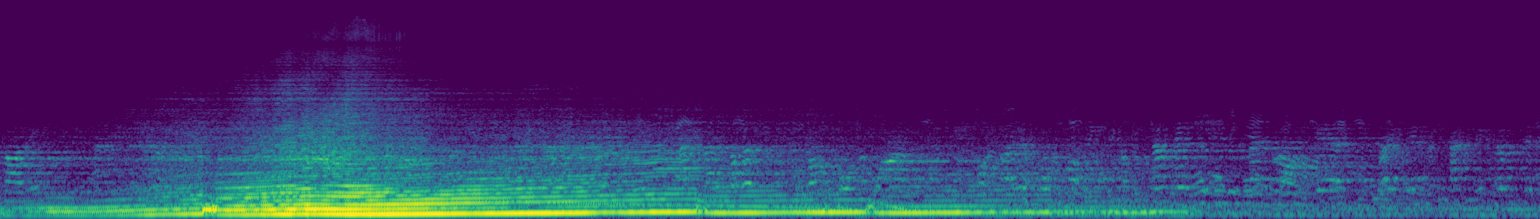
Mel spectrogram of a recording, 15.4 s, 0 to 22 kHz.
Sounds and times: superbikes 0.5 - 12.0

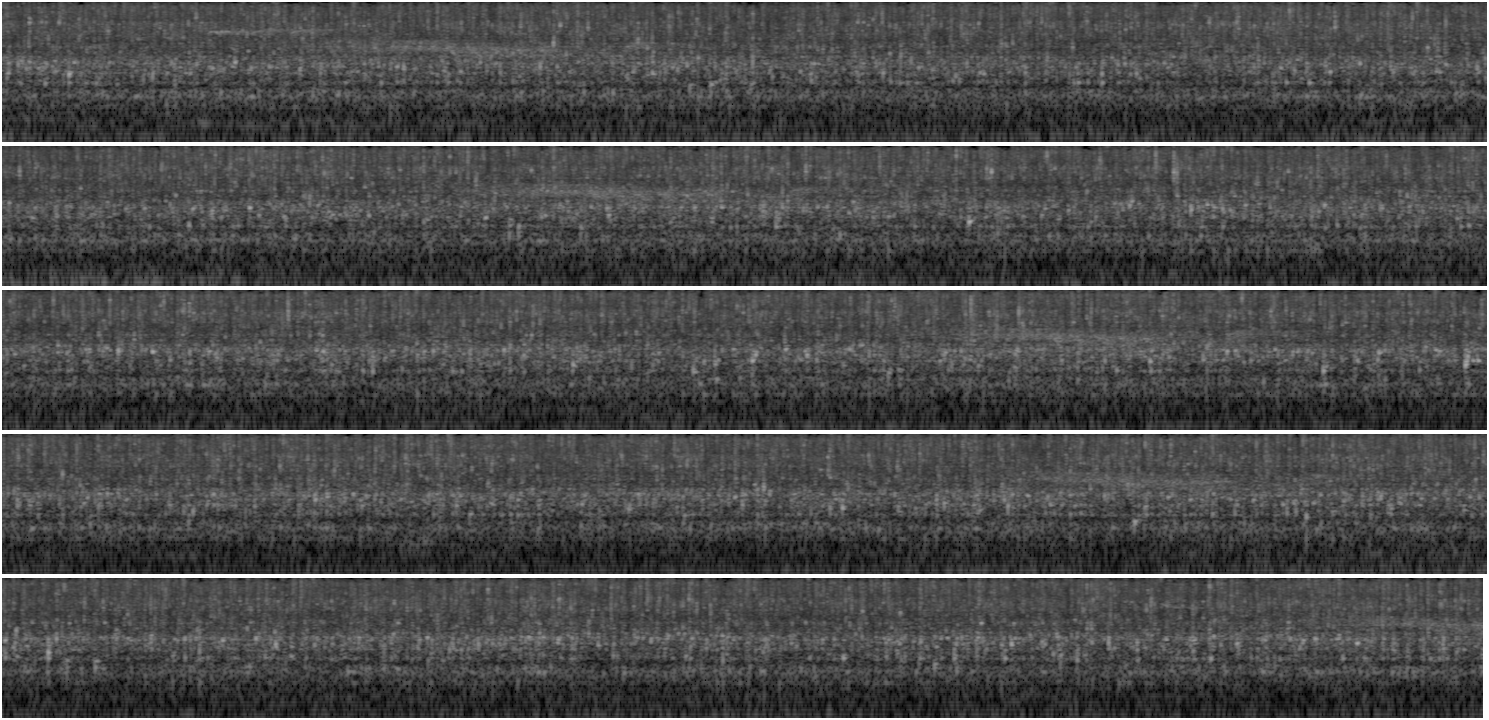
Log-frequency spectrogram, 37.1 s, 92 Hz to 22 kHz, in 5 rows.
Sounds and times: birds 0.0 - 12.3
small stream 0.0 - 37.1

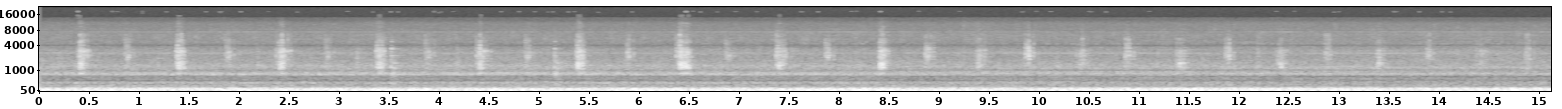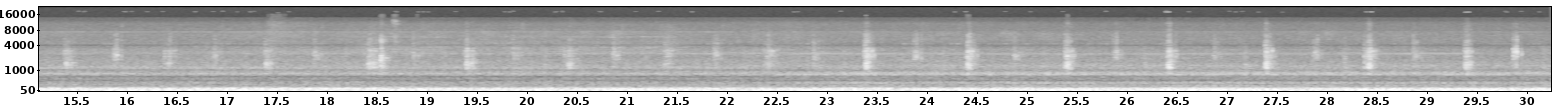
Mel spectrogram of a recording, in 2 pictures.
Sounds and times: Clock 0.0 - 30.2

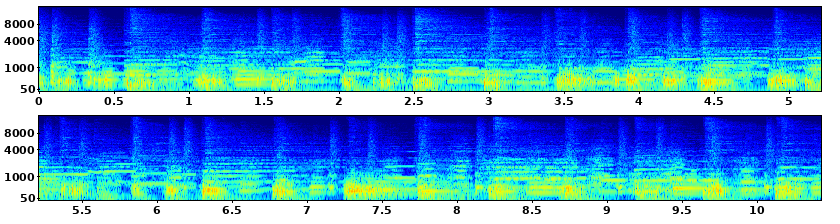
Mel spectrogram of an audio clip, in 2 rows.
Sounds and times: fanfare in playing in the street 0.0 - 10.4

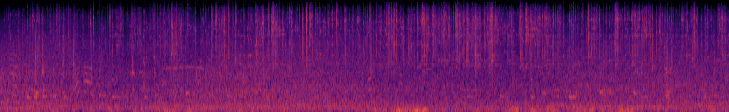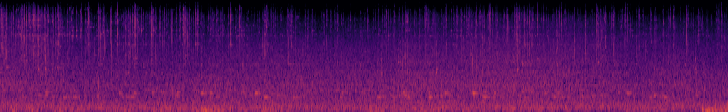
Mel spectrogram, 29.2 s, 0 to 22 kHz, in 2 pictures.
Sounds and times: wooden and shell wind bells winging in the strong wind 0.0 - 29.1

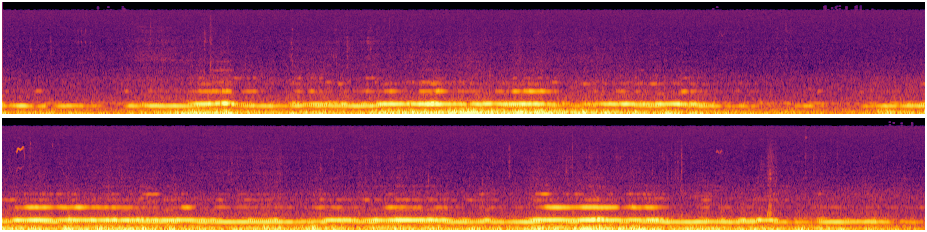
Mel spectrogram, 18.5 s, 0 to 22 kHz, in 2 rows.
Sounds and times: wind blowing through open ends of steel tubes in farm gate 0.0 - 18.4

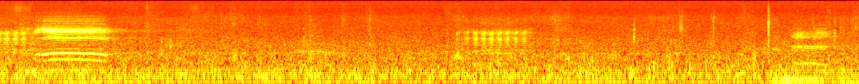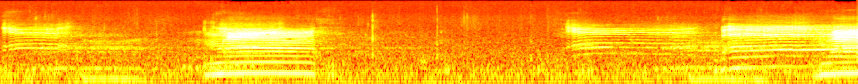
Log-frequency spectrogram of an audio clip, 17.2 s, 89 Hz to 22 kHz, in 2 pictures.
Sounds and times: sheep 4.5 - 6.8
sheep 7.7 - 17.1

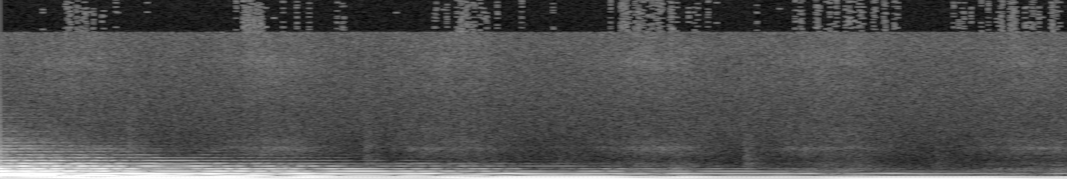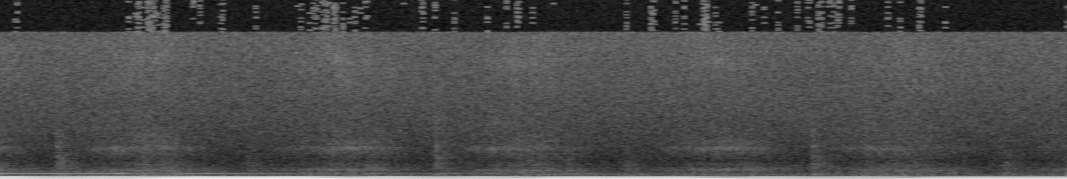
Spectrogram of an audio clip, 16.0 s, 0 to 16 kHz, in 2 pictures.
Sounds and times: big bell 0.0 - 16.0

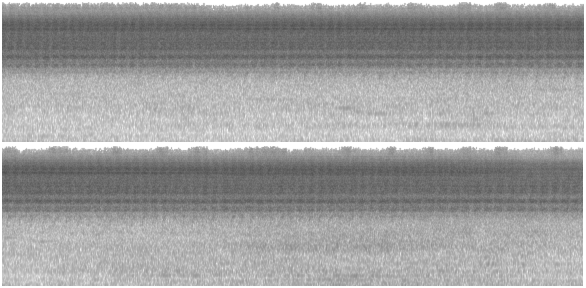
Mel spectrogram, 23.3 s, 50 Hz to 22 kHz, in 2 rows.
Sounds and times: Cicadas 0.0 - 23.2
train running through 0.0 - 23.2
Traffic sound 12.4 - 23.2
Garbage truck passes 13.2 - 23.2

